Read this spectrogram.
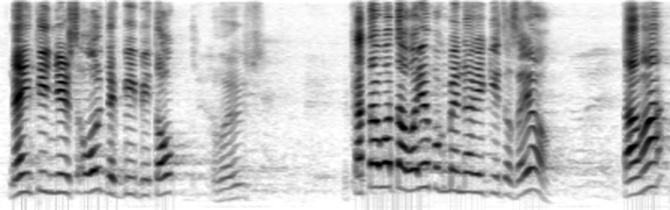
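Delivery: ordinary delivery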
